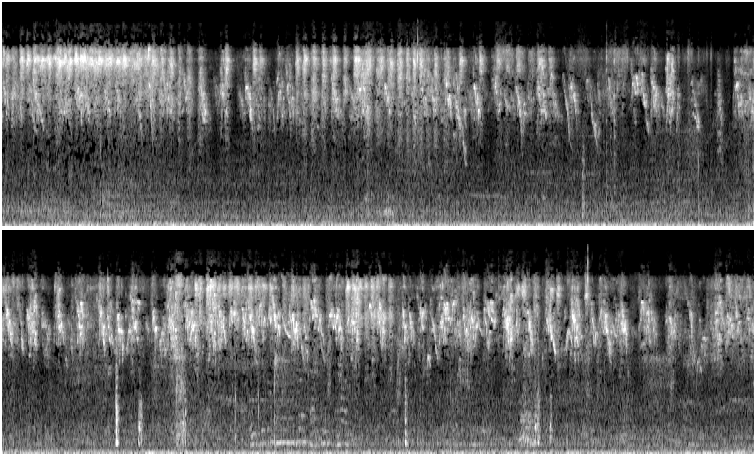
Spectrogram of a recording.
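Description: Many small birds chirping rapidly and without pause, a dense high-pitched chatter that thins briefly about halfway through.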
